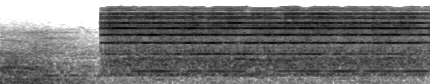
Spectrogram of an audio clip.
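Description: School dismissal bell ringing at a private secondary school in Ribadava: a steady, loud, bright electric ringing that starts abruptly after a short quiet moment and holds without pause.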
